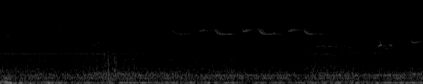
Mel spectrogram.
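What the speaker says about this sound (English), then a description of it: "the silence, well, not silence, between the beautiful birds and nature" Birds sing and chirp in countryside near the Severn Valley Railway, with faint repeated trills fairly distant over a constant low outdoor rumble, and no voices.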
